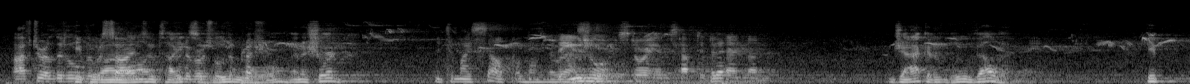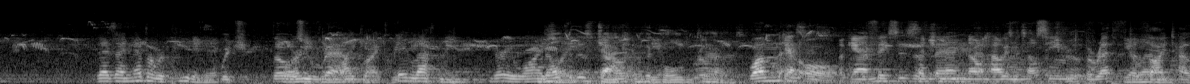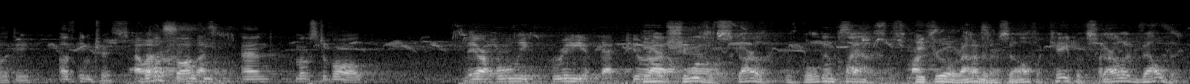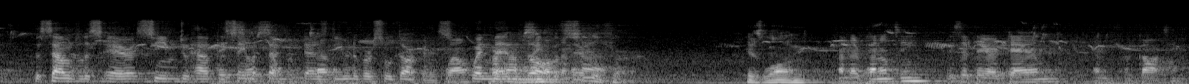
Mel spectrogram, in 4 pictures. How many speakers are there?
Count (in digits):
4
